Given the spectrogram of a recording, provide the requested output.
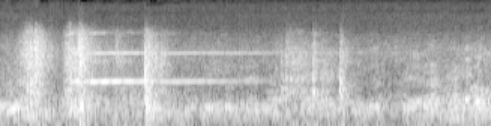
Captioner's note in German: Kasse klingelt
